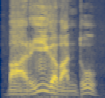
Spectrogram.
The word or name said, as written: vantu bariga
